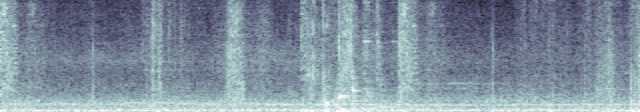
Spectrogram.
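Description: A blade carves into a large creature's carcass with short, wet cutting sounds.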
